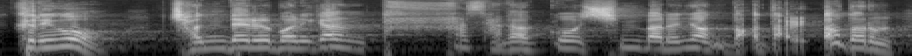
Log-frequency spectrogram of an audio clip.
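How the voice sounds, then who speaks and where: A man's voice: sits high, steady tone, normal speed, bright, forceful tone. A male pastor preaching a sermon, asking the congregation questions and answering them himself. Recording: long hall reverb.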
